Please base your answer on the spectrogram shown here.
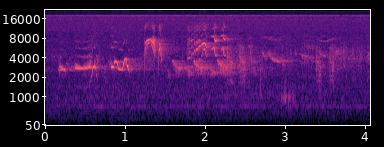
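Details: Song thrush song, recorded 27 April 2016: two similar clear whistled phrases in a row, followed by a scratchier, more varied run of notes.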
